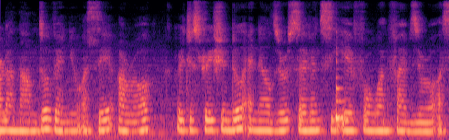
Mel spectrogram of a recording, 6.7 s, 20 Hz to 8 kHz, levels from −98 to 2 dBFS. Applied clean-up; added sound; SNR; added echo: none; Bowed string instrument; 5 dB; reverberation time 0.2 s.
